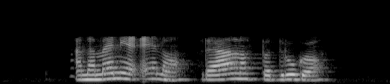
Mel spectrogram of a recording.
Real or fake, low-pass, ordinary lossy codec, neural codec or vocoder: real; 3.6 kHz; MP3, 32 kbps; none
